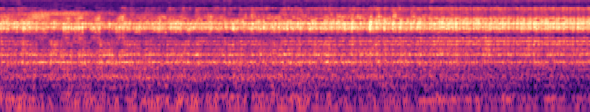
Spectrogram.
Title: buzzing sound coming out from wall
